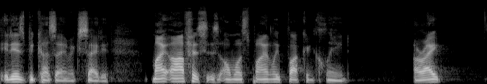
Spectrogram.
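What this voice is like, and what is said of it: Excited, energetic speaking voice. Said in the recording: “hear the excitement in my voice”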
